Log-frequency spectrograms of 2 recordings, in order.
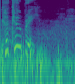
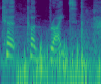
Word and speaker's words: Kirkcudbright: is what it says Mandy will tell us how to pronounce it and we're in cbri not c c bright apparently it's an artist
